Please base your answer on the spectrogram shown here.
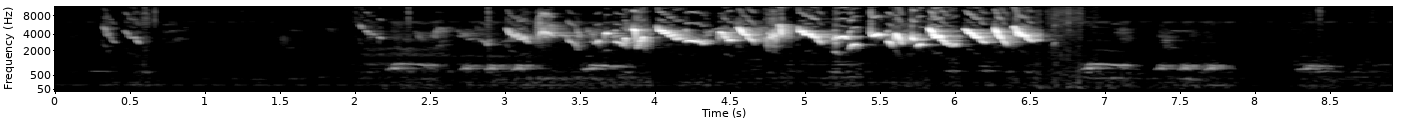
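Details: Lombok yellow kecial, lemon-bellied white-eye, lure song for trapping: a lower hoarse note series, then a loud three-second torrent of rapid, high zigzag twittering, followed by more of the lower notes.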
